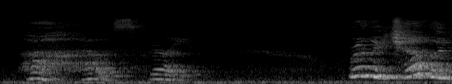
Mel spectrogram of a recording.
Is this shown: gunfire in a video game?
no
